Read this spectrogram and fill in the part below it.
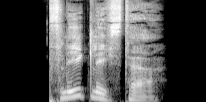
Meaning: inflection of pfleglich: 1. strong/mixed nominative masculine singular superlative degree 2. strong genitive/dative feminine singular superlative degree 3. strong genitive plural superlative degree
- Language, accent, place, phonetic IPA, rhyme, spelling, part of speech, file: German, Germany, Berlin, [ˈp͡fleːklɪçstɐ], -eːklɪçstɐ, pfleglichster, adjective, De-pfleglichster.ogg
